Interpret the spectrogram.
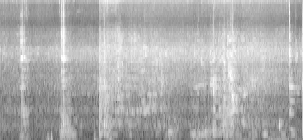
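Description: Potatoes sizzling in oil and fried masala in a metal pot, with a metal ladle clinking and scraping against the pot as they are stirred. There are a few sharp knocks in the first two seconds, then a steady sizzle.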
